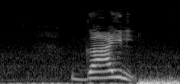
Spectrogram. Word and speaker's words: guile: जैसे बोल देखिए यहाँ पे गाइल, क्या है, GUILE, गाइल। अगर आप इस यू का उच्चारण करते हैं तो ग्यू आइले, ग्यू आइल पढ़ने, इसका मतलब यू क्या है यहाँ पे साइलेंट करना है, तो क्या करना है, गाइल।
